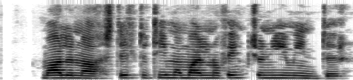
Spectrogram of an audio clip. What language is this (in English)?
Icelandic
